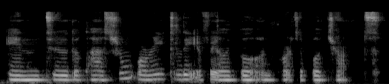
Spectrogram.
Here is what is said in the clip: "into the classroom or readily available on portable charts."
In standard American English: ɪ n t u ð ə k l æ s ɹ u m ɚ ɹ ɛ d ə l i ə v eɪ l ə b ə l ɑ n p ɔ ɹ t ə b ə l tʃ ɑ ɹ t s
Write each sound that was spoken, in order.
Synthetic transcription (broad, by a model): ɪ n t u ð ə k l æ s ɹ u m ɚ ɹ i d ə l i ə v eɪ l ə b ə l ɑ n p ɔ ɹ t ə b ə l tʃ ɑ ɹ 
